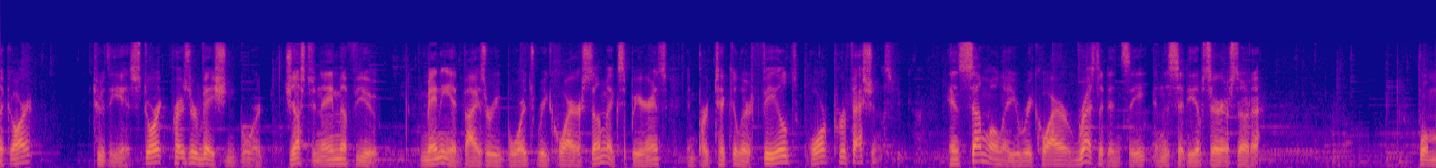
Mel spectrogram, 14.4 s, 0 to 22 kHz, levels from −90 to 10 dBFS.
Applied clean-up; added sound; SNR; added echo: neural separator model SepFormer DNS4.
